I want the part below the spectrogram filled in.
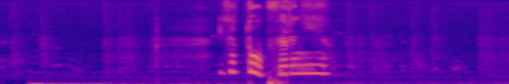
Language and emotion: Russian, sad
